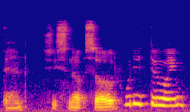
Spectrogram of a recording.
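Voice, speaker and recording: A middle-aged man reading a picture book aloud for children, dropping to whispers and rising to loud excited voices for the story. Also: extremely high pitch, takes it slowly, roomy sound. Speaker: storytime reader.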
